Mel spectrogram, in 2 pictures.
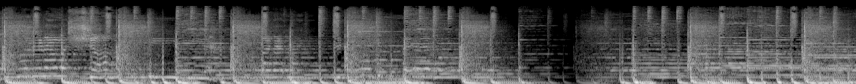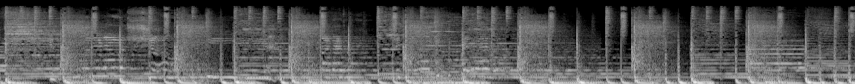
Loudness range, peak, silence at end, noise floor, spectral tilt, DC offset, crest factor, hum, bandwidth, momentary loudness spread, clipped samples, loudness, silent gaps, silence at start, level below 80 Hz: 3 LU; 0 dBFS; 0 s; -39 dBFS; -4 dB/octave; under 0.1%; 16 dB; none; 16.5 kHz; 4 LU; under 0.1%; -16 LUFS; none; 0 s; -18 dBFS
